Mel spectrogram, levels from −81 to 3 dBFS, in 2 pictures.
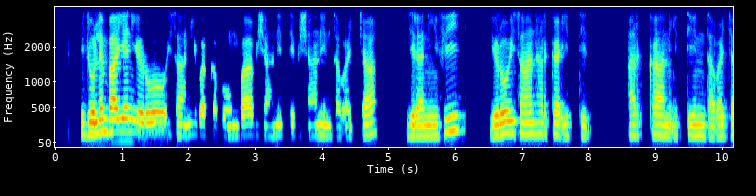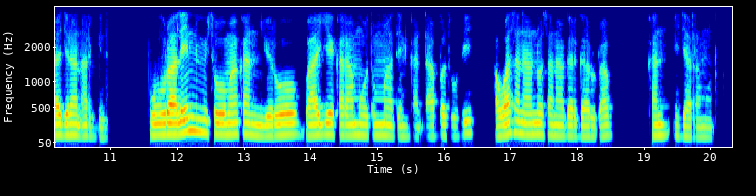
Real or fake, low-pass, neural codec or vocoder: real; 3.6 kHz; none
